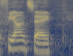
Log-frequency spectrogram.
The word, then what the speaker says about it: fiancé: If it's a woman, it has two E's, but it's pronounced the same way. So fiancé, you say my fiancé, it's the person that I'm getting ready to get married to.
